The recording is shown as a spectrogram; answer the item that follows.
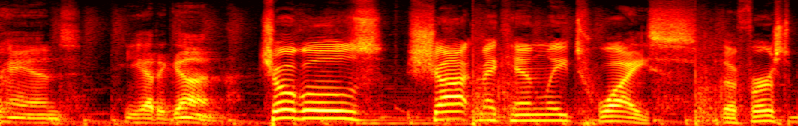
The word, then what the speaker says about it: Czolgosz: a man who has one of the most mispronounced names in American history, Czolgosz, walked right up to McKinley, acting like he was just going to shake his hand.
